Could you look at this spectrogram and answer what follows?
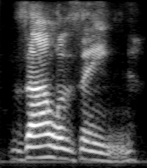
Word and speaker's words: xylazine: Um, I want to pronounce this correctly, okay? Xylazine.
